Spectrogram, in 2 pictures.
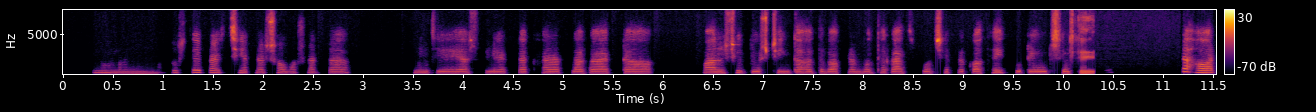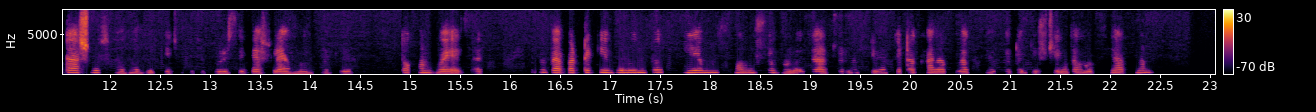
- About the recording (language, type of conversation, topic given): Bengali, advice, মন বারবার অন্যদিকে চলে গেলে আমি কীভাবে দীর্ঘ সময় ধরে মনোযোগ ধরে রাখতে পারি?
- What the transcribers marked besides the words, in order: static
